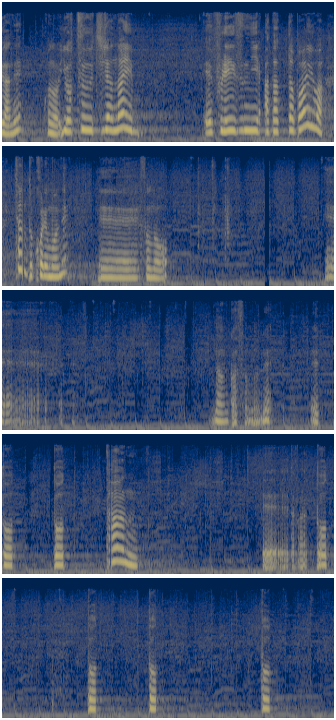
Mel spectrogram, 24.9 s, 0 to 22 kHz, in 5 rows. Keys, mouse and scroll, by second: 2.1 click, 3.3 right click, 4.7-5.8 drag, 6.7-7.7 drag, 8.2 ctrl+z, 11.2 shift+click, 12.0 right click, 12.5 right click, 13.0 right click, 19.1 right click, 19.4 right click, 20.0 click, 24.0 click.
